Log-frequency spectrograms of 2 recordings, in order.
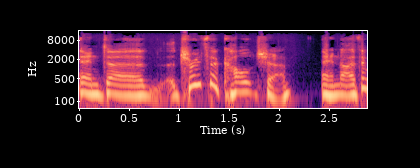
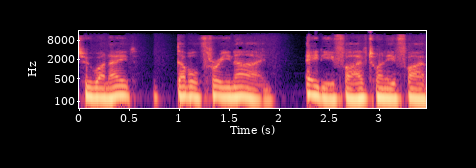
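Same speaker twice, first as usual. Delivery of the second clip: slowed-down delivery, much lower pitch; 5 semitones lower than usual. Show host repeating the call-in number for listeners: saying it slower. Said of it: "Say it a little bit slower".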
